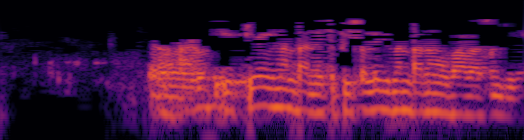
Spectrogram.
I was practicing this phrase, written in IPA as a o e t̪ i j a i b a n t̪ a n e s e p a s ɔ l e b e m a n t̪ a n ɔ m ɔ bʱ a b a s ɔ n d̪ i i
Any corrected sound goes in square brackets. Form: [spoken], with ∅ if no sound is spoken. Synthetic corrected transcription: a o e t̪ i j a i [m] a n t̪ a n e s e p [i] s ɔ l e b [i] m a n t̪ a n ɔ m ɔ bʱ a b a s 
